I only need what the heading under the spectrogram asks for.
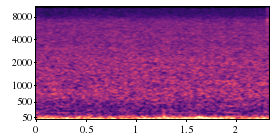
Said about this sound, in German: ist der Regen.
